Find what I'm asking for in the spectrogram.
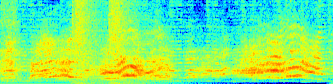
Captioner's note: screams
